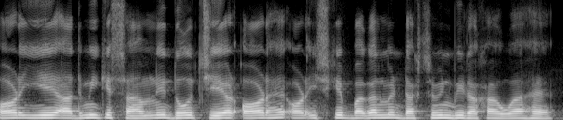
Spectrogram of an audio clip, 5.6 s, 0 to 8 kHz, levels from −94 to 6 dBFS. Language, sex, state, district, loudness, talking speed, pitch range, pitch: Hindi, male, Chandigarh, Chandigarh, -13 LUFS, 190 wpm, 150-170 Hz, 160 Hz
